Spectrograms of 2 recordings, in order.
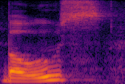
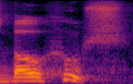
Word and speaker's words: Bohus: And then throughout these videos, I've said Bous. As you can see, just Eastern Europe, right, where there's no us, you, or us is always the kind of like the phonetic or pronunciation. But the last name is actually Hungarian. So it's Bohus, which is kind of interesting and fun.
